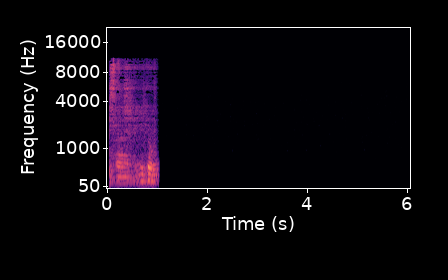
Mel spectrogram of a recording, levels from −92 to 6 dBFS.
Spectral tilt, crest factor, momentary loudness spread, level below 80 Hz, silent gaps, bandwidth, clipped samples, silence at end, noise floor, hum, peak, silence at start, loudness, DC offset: -3.5 dB/octave; 24 dB; 7 LU; -70 dBFS; none; 12 kHz; under 0.1%; 5.05 s; -81 dBFS; none; -12 dBFS; 0.05 s; -28 LUFS; under 0.1%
